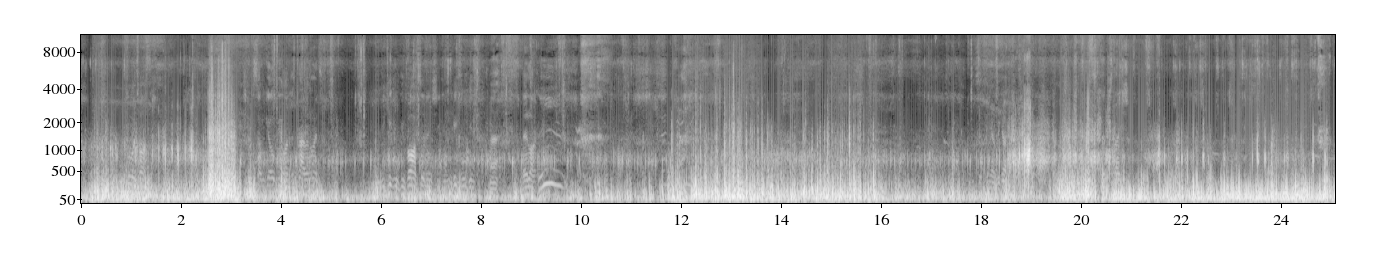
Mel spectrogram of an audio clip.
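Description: Strong wind rumbles and buffets the microphone outdoors.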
